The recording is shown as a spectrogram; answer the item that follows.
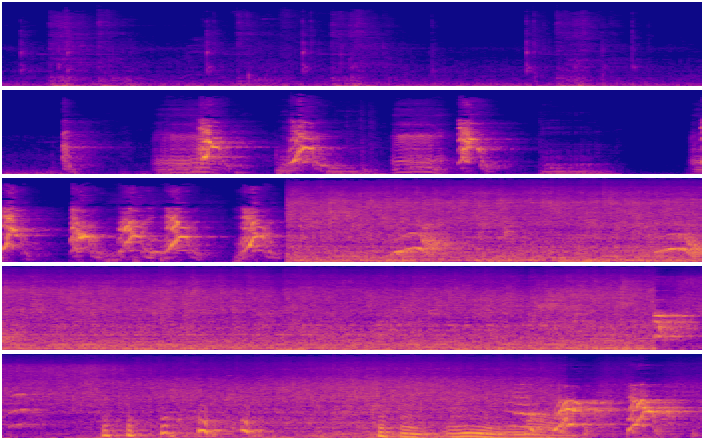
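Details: Nismo, an eight-week-old male AKC Golden Retriever puppy newly brought home, lets out a burst of short, sharp barks and yips across several seconds, then a loud steady rushing hiss takes over with a few more scattered barks near the end.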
